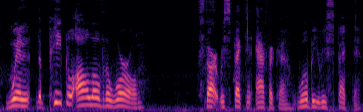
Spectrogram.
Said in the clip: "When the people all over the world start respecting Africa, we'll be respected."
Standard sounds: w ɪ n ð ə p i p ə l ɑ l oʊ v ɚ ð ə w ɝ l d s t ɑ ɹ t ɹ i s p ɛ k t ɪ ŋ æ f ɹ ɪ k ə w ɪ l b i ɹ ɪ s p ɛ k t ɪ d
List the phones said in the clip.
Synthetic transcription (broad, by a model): w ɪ n ð ə p i p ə l ɑ l oʊ v ɚ ð ə w ɝ l d s t ɑ ɹ t ɹ i s p ɛ k t ɪ ŋ æ f ɹ ɪ k ə w ɪ l b i ɹ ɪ s p ɛ k t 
